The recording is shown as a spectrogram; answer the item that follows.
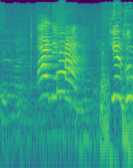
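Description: Speech only: a high-pitched voice talking, with background music coming in near the end.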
